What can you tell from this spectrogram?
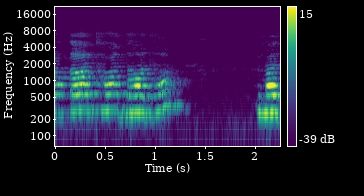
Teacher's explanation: त, थ, द, ध, न जो है दंत से बोला जाता है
